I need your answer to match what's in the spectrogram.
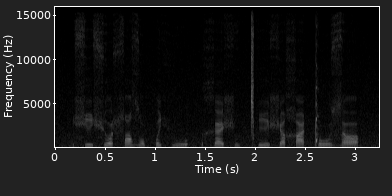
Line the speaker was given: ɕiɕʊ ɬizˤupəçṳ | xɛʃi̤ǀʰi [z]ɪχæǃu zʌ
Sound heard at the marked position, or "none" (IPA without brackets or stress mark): ʃ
